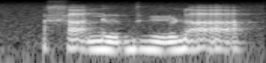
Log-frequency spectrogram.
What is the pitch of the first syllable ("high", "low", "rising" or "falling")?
falling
